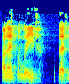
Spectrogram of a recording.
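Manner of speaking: a hint of a sulking kid, quick and whispered; sulky child. Child refusing the lolly, lightly voiced and sulky. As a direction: murmur it, head down, arms folded. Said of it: "goes like this".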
